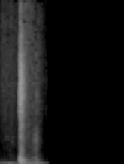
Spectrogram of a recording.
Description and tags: Salto madera
jumping on wood floor
hit, jump, wood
